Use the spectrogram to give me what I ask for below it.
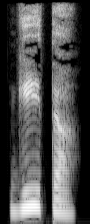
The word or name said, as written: ಕಿತ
